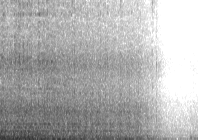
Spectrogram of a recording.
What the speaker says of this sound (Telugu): స్ట్రైట్గా స్టిచ్ చేసుకోవాలి.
